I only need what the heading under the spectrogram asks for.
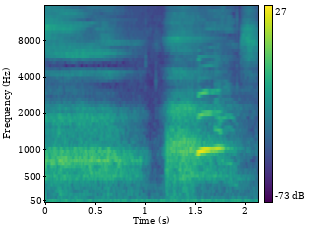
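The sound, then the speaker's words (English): A person imitates heavy, mechanical respirator breathing: one long raspy inhale, a brief pause, then a hoarse, hissing exhale with a slightly voiced, metallic edge. “And then the red lightsaber and he's in the dark glowing red and breathing.”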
